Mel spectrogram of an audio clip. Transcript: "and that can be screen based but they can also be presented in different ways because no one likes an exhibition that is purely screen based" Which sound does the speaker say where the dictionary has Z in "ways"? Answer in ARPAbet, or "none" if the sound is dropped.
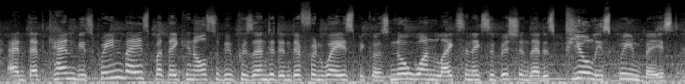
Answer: Z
